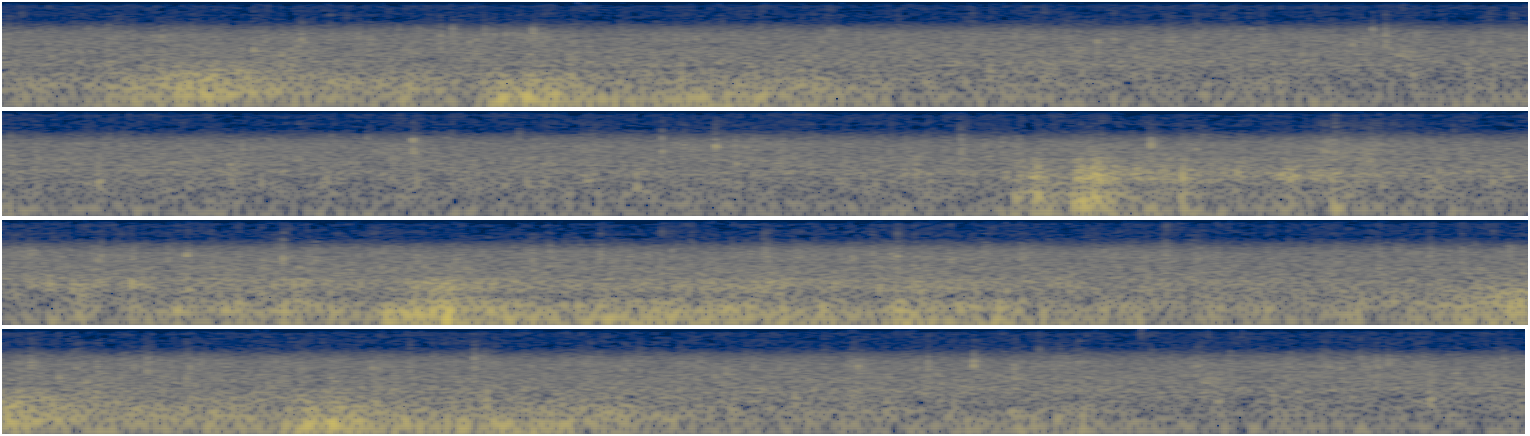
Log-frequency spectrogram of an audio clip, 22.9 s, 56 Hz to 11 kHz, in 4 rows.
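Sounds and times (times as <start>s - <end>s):
low rumbles of thunder: 0.0s - 4.1s, 9.5s - 21.9s
heavy rain falling steadily on a porch: 0.0s - 22.8s
water drips and taps: 3.1s - 22.8s.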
